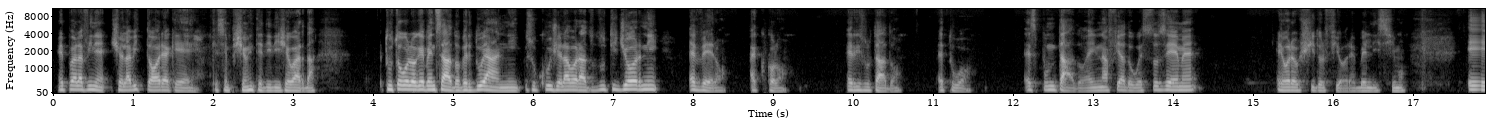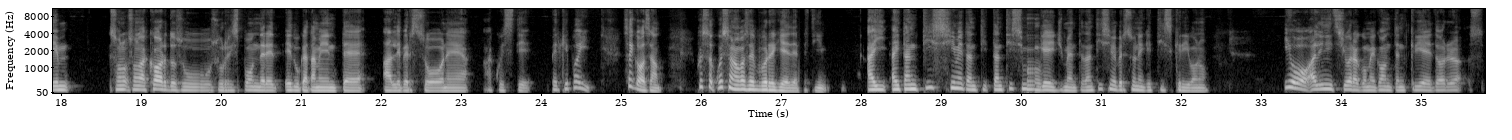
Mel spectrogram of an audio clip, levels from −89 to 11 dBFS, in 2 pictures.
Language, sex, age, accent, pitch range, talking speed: Italian, male, 10-29, native, 115-150 Hz, 155 wpm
